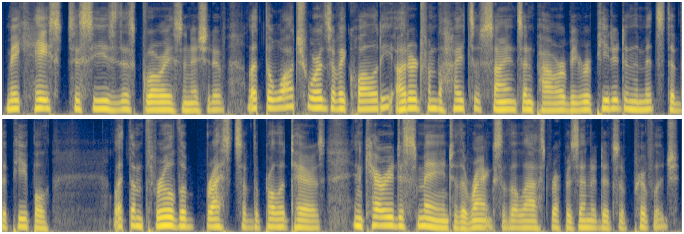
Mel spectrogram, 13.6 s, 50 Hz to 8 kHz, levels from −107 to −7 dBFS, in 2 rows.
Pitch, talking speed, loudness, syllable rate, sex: 150 Hz, 210 wpm, -18 LUFS, 6.5 syllables/s, male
